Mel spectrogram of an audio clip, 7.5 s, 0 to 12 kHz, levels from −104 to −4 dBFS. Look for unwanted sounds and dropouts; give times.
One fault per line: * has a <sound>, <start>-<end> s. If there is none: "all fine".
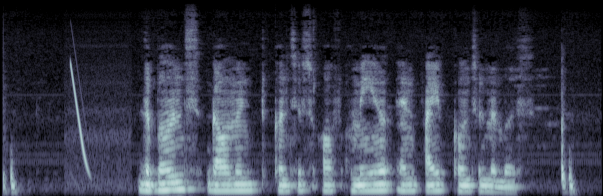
* has a chirp, 0.9-1.2 s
